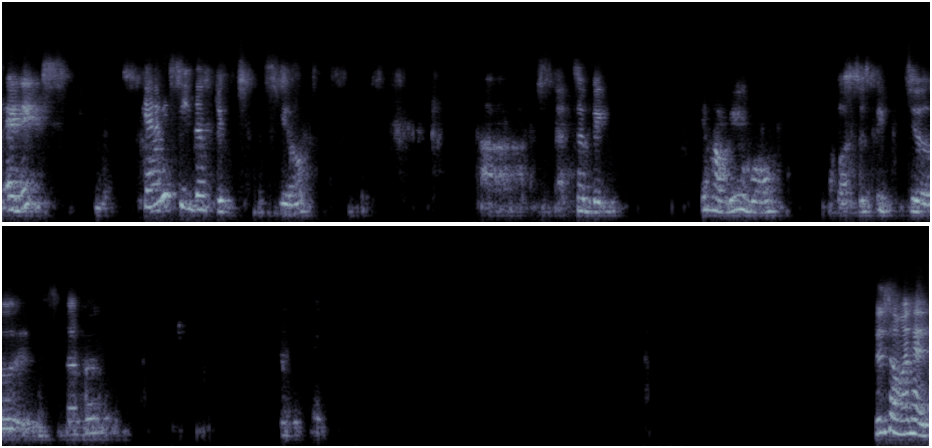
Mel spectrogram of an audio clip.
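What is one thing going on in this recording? A woman speaks calmly and clearly close by, as if teaching, with pauses between phrases.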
